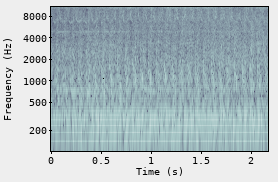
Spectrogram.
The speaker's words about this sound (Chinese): 哎，结果没拦住，这飞机就飞上天了啊！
